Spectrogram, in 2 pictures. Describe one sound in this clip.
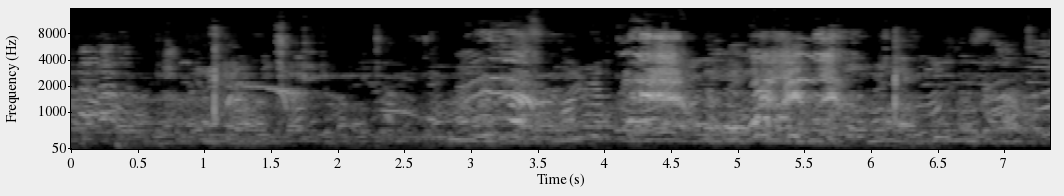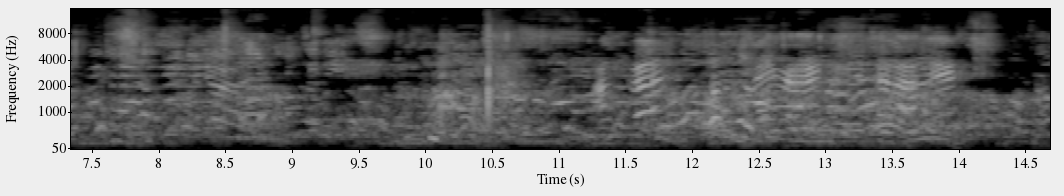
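Several men and women talk and shout excitedly outdoors.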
